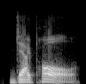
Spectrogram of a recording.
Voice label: "dipole", American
